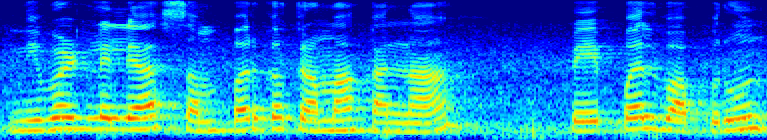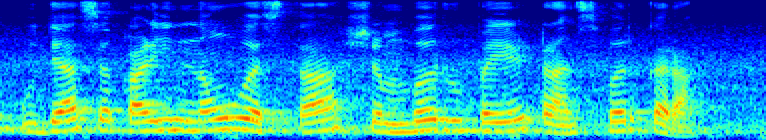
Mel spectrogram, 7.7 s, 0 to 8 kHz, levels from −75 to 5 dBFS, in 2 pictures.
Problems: constant background noise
